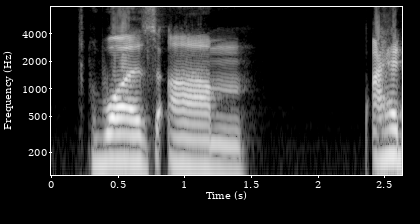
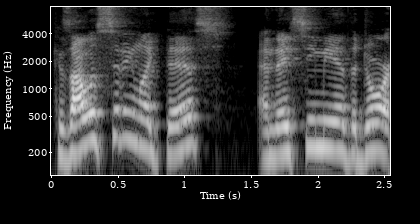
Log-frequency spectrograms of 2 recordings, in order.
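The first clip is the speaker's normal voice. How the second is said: normal talking voice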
